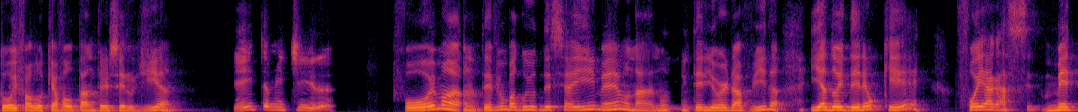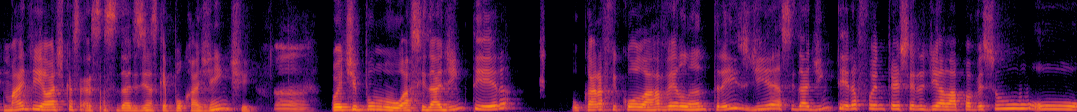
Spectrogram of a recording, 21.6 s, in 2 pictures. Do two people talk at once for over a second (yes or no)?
no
